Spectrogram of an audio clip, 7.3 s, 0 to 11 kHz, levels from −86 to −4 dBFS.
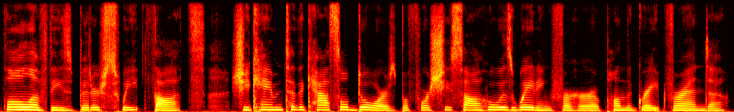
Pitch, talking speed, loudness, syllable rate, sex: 215 Hz, 195 wpm, -18 LUFS, 4.7 syllables/s, female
